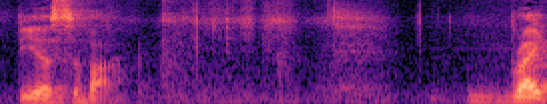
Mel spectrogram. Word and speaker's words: Biot-Savart: You don't at least I mean that's you know you listen to the pronunciation it's you go down at the end instead of up like I think people say but yeah but let's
